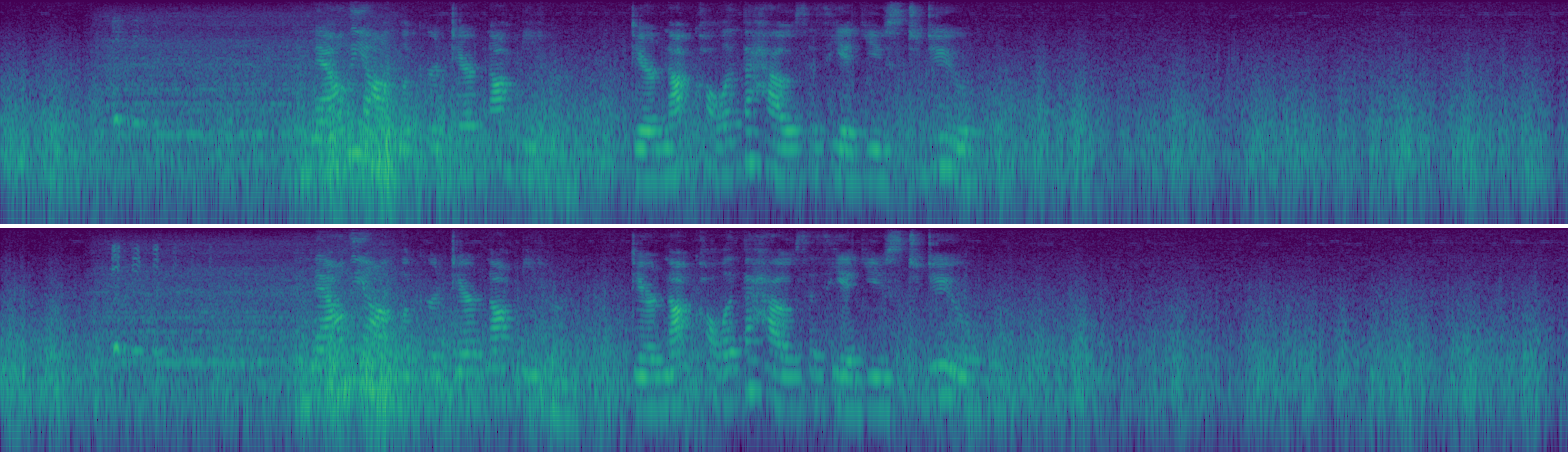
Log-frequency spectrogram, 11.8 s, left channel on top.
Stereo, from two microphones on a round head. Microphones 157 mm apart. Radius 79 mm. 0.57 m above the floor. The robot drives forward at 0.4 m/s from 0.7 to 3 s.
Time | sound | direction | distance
0.8 | a giggle | 60° right (ahead or behind) | 1.3 m
2.2 | a woman speaking | 20° left (ahead or behind) | 4.5 m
